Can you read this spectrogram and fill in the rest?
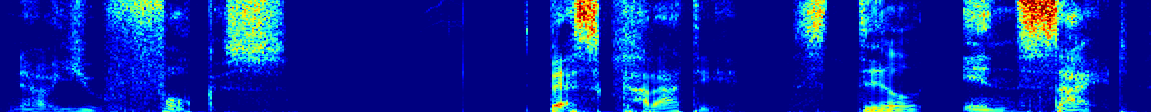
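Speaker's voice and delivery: slow, lightly voiced calm sensei; a hint of a wise old master, slow; Mister Miyagi. Miyagi calming Daniel down, slow light imitation. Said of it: "Mister Miyagi".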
